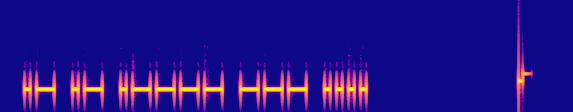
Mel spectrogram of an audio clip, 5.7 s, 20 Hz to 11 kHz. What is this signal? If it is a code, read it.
Morse code, heard as a keyed tone, about 20 wpm, 700 Hz. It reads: AA1OH
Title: USA Call Signs - 5 Characters - 2x Character Spacing - 20wpm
